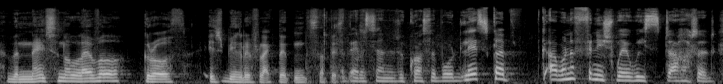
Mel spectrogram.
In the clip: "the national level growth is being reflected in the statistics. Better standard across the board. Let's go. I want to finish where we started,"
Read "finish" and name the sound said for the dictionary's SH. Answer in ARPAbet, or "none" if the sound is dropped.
SH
